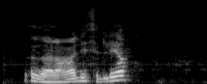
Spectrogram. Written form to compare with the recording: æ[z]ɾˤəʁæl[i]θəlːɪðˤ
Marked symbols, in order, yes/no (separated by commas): no, yes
